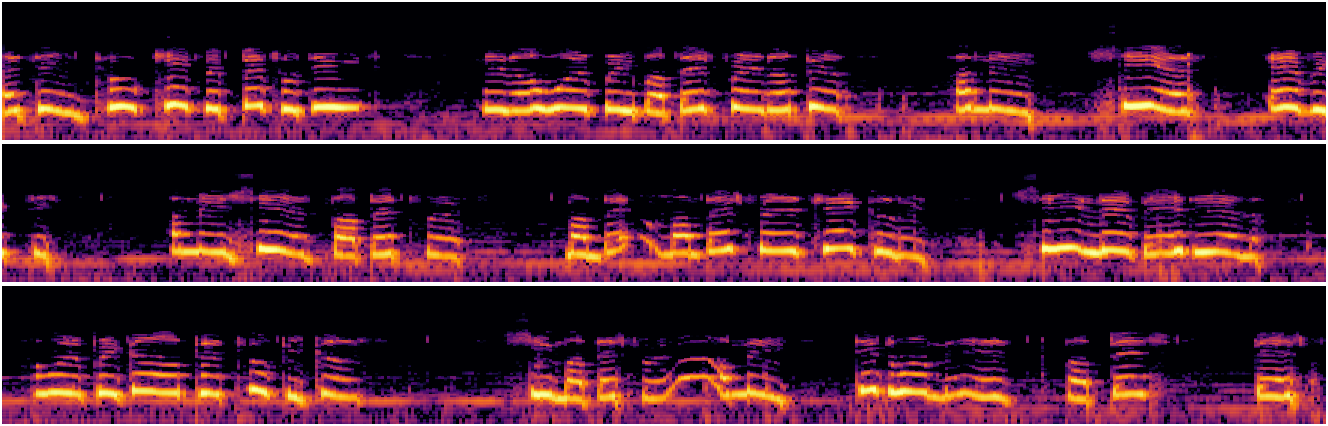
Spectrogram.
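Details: Adult man with cerebral palsy from birth, whom doctors said would never talk; dysarthria in cerebral palsy.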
